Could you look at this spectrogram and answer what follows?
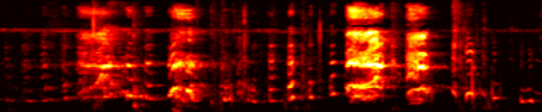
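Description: A girl's voice in short, breathy, gasping bursts with sharp breaths between them, loudest near the end.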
